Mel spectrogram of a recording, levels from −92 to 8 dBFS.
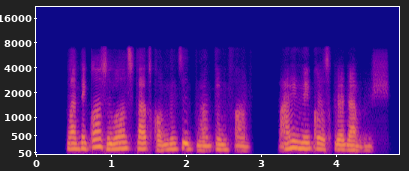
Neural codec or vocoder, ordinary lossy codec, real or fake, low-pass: codec, 16 kHz, 0.5 kbps, FreqCodec, smaller model; none; fake; 7.2 kHz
